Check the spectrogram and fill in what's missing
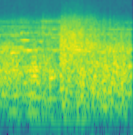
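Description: A gunshot booms in a western TV episode, a dense, heavy blast that fills the short moment with a rumbling roar.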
